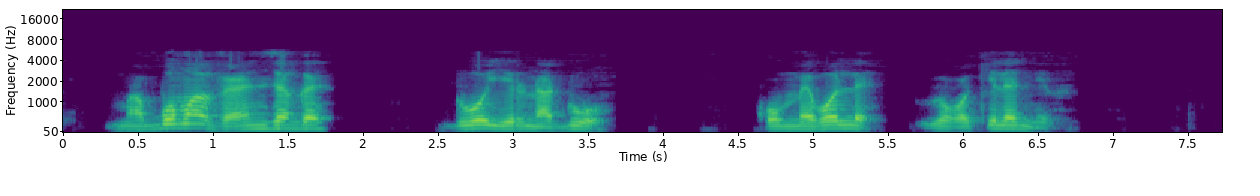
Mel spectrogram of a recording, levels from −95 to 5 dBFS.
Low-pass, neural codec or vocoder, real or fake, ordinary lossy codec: 5.4 kHz; none; real; AAC, 48 kbps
